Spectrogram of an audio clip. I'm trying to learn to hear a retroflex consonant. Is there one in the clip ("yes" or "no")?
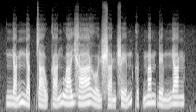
yes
